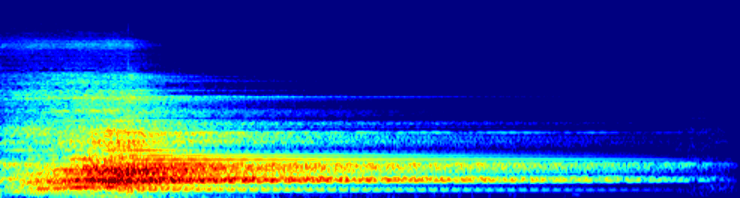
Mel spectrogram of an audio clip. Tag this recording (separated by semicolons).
alert; audio; ball; big; bizarre; cd; cell; compact; contact; converters; cool; cup; dark; design; disc; dream; dreamlike; echo; edit; enormous; evil; frontier; gigantic; group; hand; hands; huge; impact; impulse; industrial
